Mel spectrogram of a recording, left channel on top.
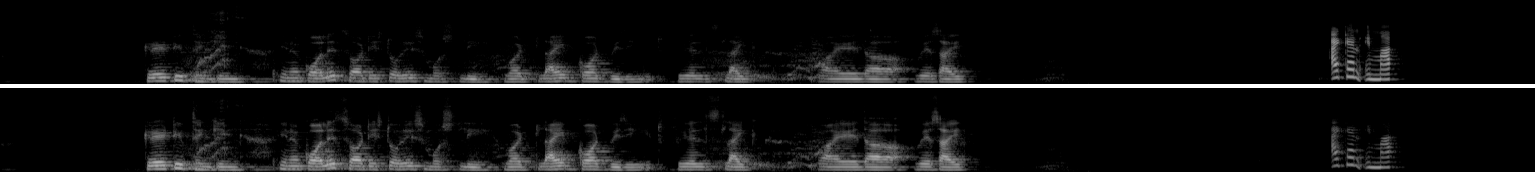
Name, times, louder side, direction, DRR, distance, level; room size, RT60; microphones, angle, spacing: Zipper (clothing), 1.2-5.7 6.1-8.7 10.3-10.7, left 1 dB, 10° left, 1.3 m, -53 dB
voice 1, 1.4-7.8 8.2-9.7, right 4 dB, 40° right, 0.5 m, -33 dB
sound 1, 1.5-8.2, left 2 dB, 30° left, 1.4 m, -61 dB
voice 2, 13.3-13.9, left 8 dB, 75° left, 0.4 m, -32 dB
6.9 x 5.0 x 4.0 m
head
